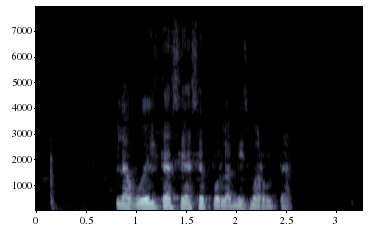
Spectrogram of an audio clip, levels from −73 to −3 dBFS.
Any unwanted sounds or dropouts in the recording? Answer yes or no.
no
